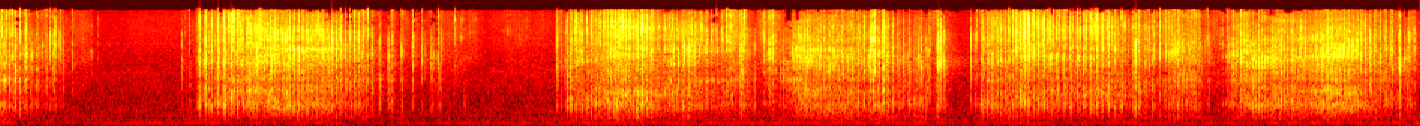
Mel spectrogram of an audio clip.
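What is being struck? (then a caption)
Plastic rhinestone sticker sheet. Fingernails scratch and tap along the gem rows on the side of a plastic rhinestone sticker sheet folded into a layered stack on a towel. Bursts of bright, crunchy, rapid clicking and scraping come in several long stretches, separated by short quiet pauses with a faint low hum underneath.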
